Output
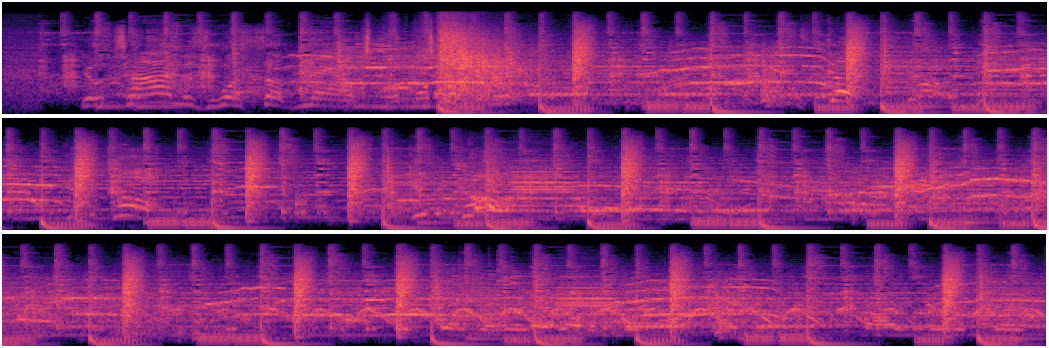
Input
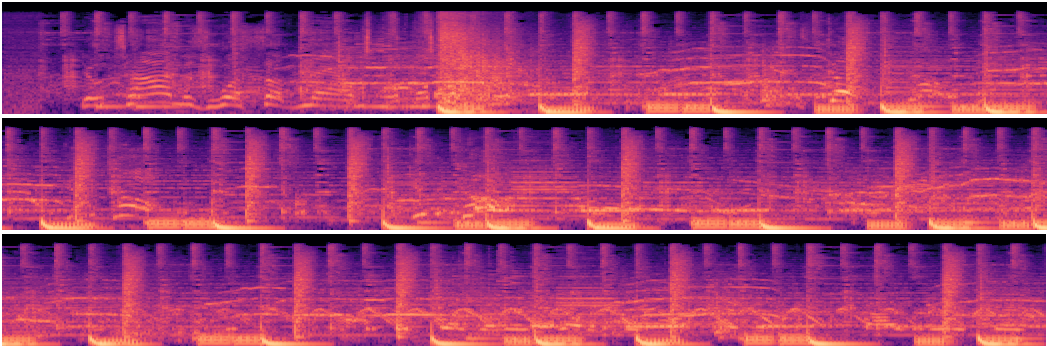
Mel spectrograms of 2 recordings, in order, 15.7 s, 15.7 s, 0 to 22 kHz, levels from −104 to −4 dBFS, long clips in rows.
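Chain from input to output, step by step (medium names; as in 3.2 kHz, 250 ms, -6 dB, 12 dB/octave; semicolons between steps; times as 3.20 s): band-pass filter 3.4 kHz, Q 0.78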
